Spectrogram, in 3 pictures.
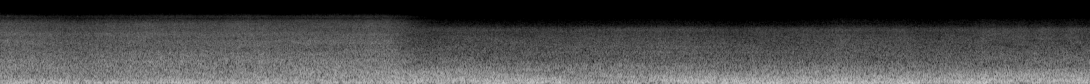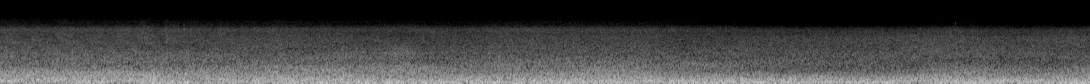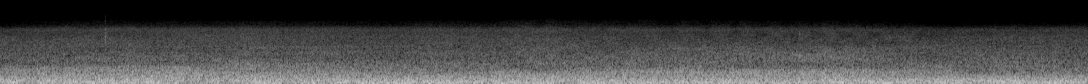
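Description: Turbulent white water rushing out of a hydro canal spillway, a steady loud wash of noise, with wind buffeting the microphone. The higher hiss turns duller about four seconds in.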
